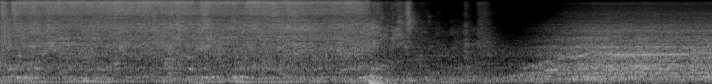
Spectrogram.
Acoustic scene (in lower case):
restroom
